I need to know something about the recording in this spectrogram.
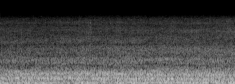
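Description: Heavy dump truck approaching on a dirt construction road, its diesel engine a steady low rumble.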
